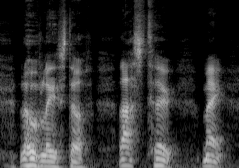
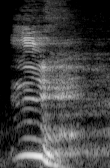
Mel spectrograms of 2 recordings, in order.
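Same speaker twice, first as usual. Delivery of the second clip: frustrated sigh; 5 dB louder than usual. Real, not acted. Frustrated stuck bulb.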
